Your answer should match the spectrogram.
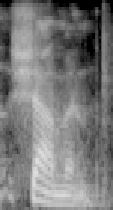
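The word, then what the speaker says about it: Xiamen: will criticize my Chinese pronunciation but yeah it's pronounced shamon like shamon could you speak say yeah yeah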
